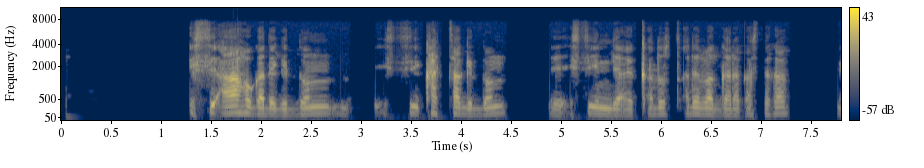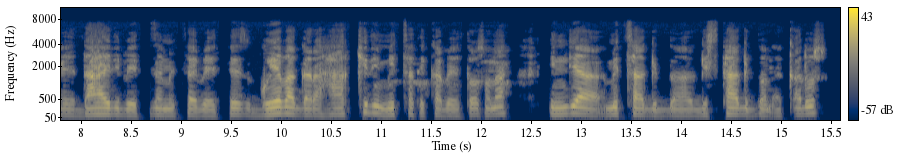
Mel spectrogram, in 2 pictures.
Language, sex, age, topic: Gamo, male, 25-35, agriculture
